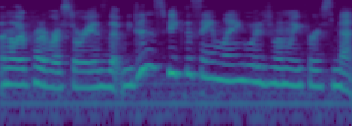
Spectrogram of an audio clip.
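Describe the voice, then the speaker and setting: A woman speaks with an Upper Midwest accent. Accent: Upper Midwest American. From North Dakota, small town. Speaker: clothing stylist, small business owner. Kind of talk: casual chat.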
